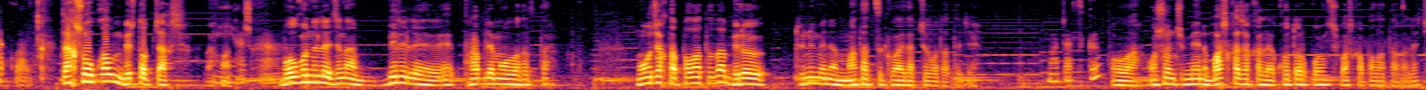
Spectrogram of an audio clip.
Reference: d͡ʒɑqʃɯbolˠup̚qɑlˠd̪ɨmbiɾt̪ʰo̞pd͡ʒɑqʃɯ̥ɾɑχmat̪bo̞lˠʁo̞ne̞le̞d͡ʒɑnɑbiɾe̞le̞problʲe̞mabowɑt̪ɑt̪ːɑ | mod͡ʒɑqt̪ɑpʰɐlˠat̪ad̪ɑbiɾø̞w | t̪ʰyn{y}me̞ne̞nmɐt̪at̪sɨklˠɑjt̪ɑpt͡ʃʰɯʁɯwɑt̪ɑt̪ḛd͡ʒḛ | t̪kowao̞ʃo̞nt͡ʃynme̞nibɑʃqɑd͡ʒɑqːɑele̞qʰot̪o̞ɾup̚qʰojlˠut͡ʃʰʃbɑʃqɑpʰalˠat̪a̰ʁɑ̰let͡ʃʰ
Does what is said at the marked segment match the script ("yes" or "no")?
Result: yes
